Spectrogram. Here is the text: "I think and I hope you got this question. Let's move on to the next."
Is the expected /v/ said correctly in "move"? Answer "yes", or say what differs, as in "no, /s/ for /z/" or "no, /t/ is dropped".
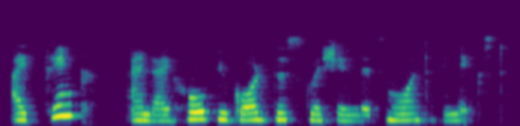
no, /v/ is dropped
